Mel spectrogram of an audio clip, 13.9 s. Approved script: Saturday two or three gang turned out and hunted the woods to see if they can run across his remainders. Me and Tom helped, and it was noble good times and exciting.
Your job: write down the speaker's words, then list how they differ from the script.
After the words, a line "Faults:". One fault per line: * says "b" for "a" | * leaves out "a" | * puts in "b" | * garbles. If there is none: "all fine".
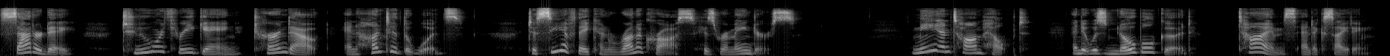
Saturday two or three gang turned out and hunted the woods to see if they can run across his remainders. Me and Tom helped, and it was noble good times and exciting.
Faults:
all fine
